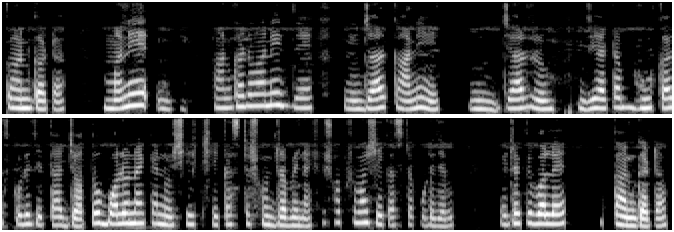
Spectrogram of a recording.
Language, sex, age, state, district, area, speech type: Bengali, female, 18-30, West Bengal, Dakshin Dinajpur, urban, spontaneous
